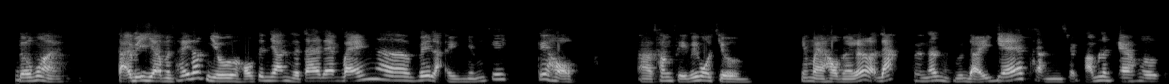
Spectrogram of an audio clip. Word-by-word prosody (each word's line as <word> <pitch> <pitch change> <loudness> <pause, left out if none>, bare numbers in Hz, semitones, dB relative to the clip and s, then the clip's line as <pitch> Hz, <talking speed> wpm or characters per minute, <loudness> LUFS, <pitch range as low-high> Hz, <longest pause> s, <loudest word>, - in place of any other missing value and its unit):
Đúng 165 -4 +1
rồi. 195 -8 +2 0.6
Tại 160 - +3
bây 175 +2 +1
giờ - - +4
mình 150 - -4
thấy 200 +7 0
rất 280 +3 +1
nhiều 150 -4 +3
hộ 130 - 0
kinh 180 - -5
doanh 170 -1 +2
người 140 - -1
ta 155 +3 +2
đang 160 +1 +2
bán, 190 +11 +2
ơ, 185 -3 +4
với 200 +1 +3
lại 130 -1 -3
những 135 +4 -11
cái 235 0 -5 0.3
cái - - +1
hộp, - - +2 0.6
ờ, - - -2
thân 170 0 -1
thiện 130 - -1
với 175 +5 +1
môi 180 -2 +2
trường, 125 -6 -1 0.5
nhưng 160 -1 -9
mà 135 -3 +2
hộp 135 -1 +2
này 125 0 0
rất - - +4
là - - +2
đắt - - +3 0.2
nên 155 -1 -10
nó 170 +3 +1 0.3
đẩy 145 - +2
giá 185 +8 +4
thành 255 0 -6
sản - - -10
phẩm - - -1
lên 185 -1 -3
cao 155 -1 +2
hơn. 150 -1 -2
165 Hz, 235 wpm, -24 LUFS, 150-185 Hz, 0.6 s, giờ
